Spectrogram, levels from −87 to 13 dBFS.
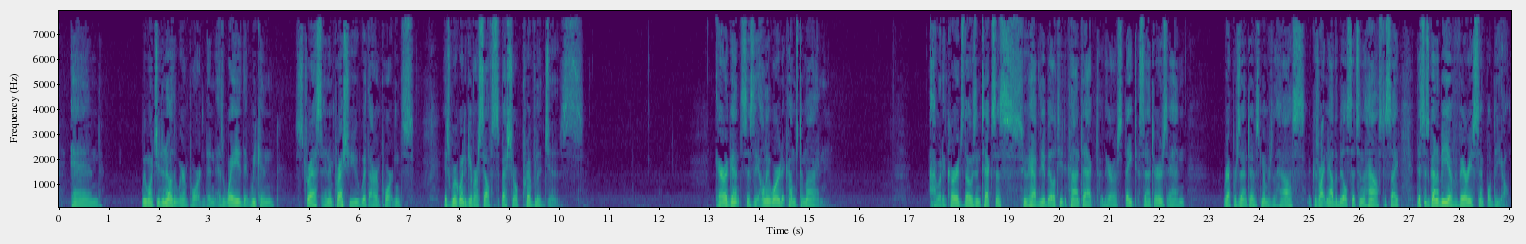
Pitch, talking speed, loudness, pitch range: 110 Hz, 165 wpm, -22 LUFS, 100-120 Hz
